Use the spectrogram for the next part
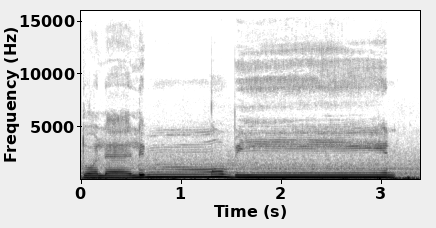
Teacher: جب آپ ضلال پڑھنے جاتے ہو لام کو موٹا نہیں کرنا ہے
